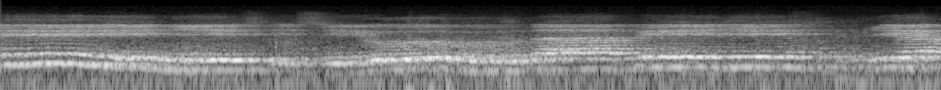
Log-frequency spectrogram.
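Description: Greek Orthodox Byzantine chant sung unaccompanied during the Epitaphios service: slow, drawn-out melodic lines that slide from note to note, with a short break between phrases about two seconds in.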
